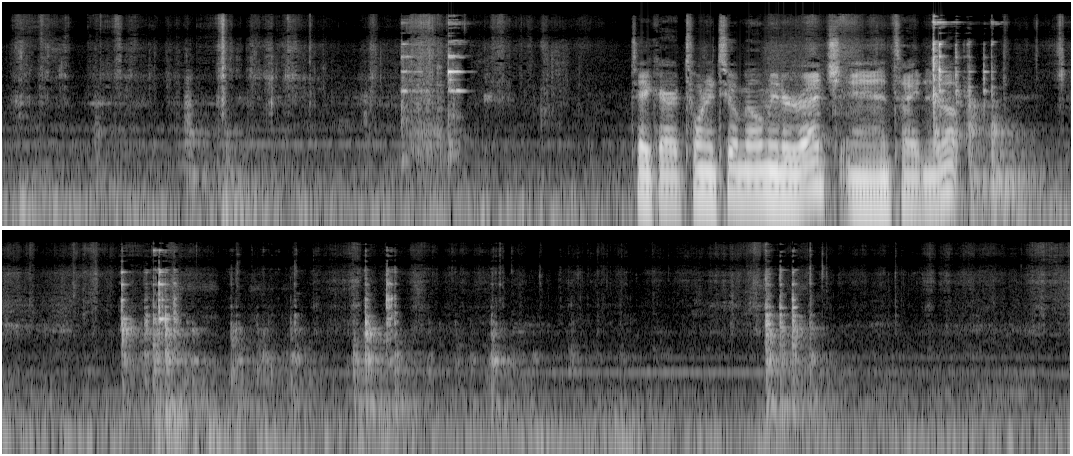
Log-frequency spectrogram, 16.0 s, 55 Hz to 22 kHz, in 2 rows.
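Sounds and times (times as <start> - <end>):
wrench clinking on metal fitting: 3.0 - 3.6, 6.8 - 7.6, 8.9 - 11.1.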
